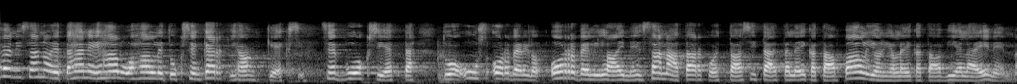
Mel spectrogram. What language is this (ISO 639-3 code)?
fin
